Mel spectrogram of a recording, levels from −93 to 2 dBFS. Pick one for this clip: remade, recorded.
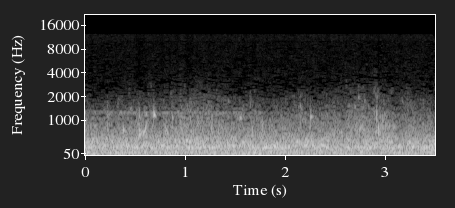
recorded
